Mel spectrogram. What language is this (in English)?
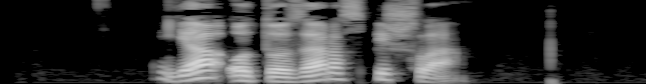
Ukrainian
